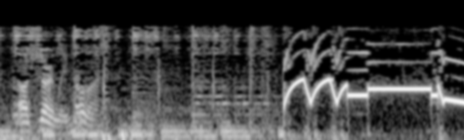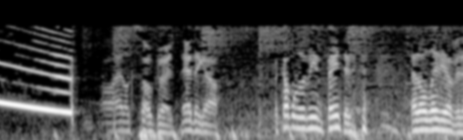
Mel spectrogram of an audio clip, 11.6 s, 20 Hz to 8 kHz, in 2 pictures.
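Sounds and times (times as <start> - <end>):
speech: 0.2 - 1.9, 7.6 - 11.5
siren whooping in rising sweeps and wailing: 3.6 - 6.8.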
